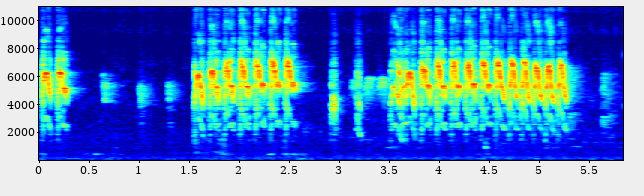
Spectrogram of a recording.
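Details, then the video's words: Ruby-cheeked sunbird in full song: thin high notes, then fast series of sharp, evenly repeated wavering chips, about four per second, in two long bursts separated by short single notes, clean background. "sogon gacor full materi nembak"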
